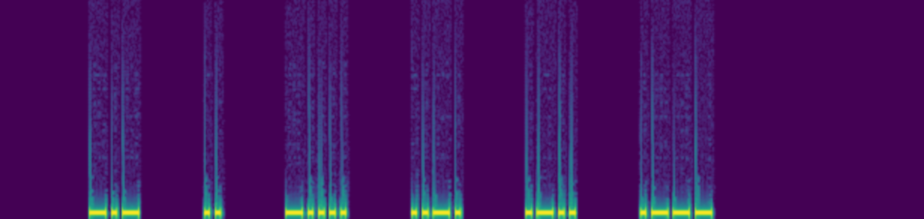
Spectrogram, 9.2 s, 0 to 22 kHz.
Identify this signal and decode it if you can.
Morse code, heard as a keyed tone, about 23 wpm, spaced as for 10 wpm, 700 Hz. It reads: KI6FLJ
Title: USA Call Signs - 6 Characters - 4x Character Spacing - 22wpm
